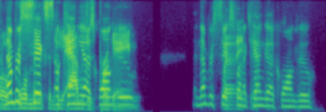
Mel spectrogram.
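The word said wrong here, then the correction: Onyeka Okongwu: This is the worst pronunciation of his name of all time. – Onyeka Okwongwu. – Big O.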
